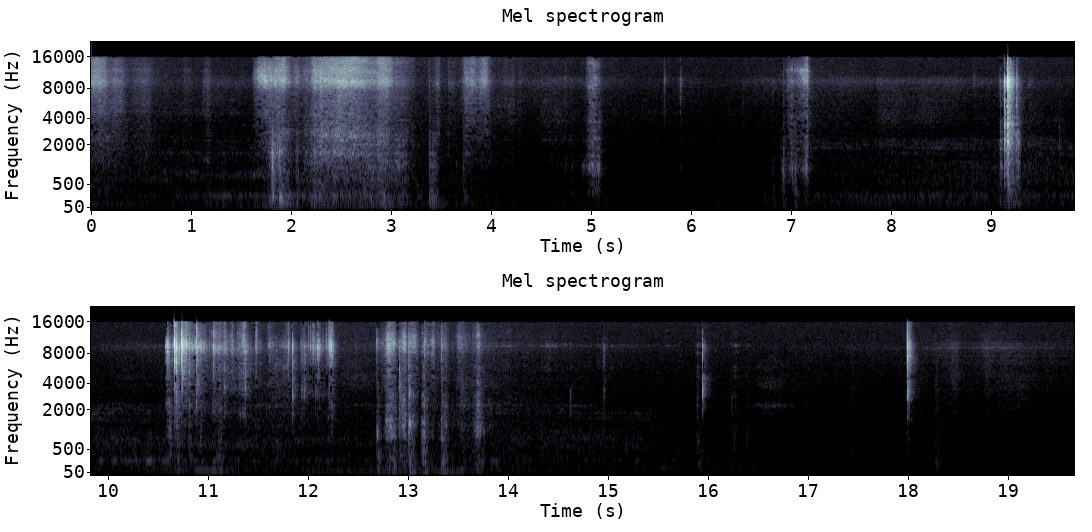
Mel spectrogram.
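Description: Cables and small parts being handled and set down on a table: two stretches of rustling, with several sharp taps and clicks as pieces are put in place, the last one near the end.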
